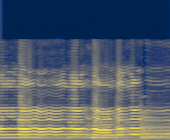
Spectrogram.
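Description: Live song performance over electric keyboard accompaniment, played through a loudspeaker: a long high note held with a wavering vibrato over steady chords, with the melody and chords moving to new notes in the second half.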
